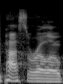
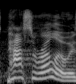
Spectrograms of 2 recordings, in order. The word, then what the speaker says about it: Passarello: Passarello isn't a real name either. It's like somebody mispronounced it at Ellis Island. The Italian version is either Passarelli or it's Passerello, like with one of the vowels is changed.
